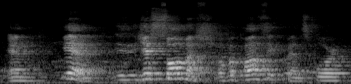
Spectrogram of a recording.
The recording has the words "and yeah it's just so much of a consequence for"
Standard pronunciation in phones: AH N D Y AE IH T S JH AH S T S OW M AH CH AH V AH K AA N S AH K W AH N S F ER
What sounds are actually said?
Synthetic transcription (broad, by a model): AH N Y AE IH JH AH S T S OW M AH CH AH V AH K AA N S AH K W AH N S F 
